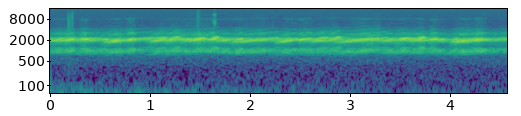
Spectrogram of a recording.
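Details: Spring wetland frogs in full chorus, recorded live: layered croaking trills hum steadily at two pitches, with brief faint low thumps and a couple of tiny high clicks near the start.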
